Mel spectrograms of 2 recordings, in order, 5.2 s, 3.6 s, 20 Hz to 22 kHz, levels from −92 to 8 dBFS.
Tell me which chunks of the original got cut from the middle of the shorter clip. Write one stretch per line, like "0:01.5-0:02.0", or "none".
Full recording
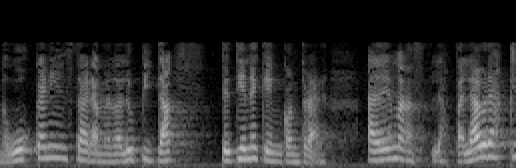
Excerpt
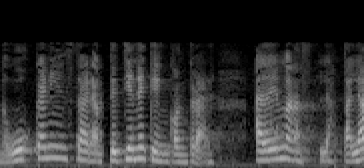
0:01.0-0:02.1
